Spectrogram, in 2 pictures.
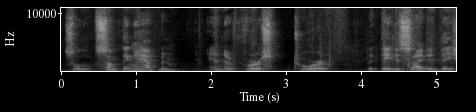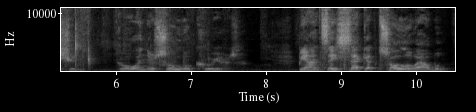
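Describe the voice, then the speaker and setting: Slow-talking older man reading to children. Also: mid-range voice, slight background noise. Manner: folksy, addresses children directly, repeats words. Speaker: children's read-along host. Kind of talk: reading a children's biography aloud with chatty asides.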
